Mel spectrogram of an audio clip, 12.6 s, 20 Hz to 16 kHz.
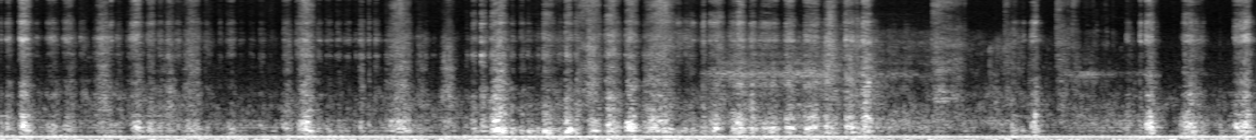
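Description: Faint pencil strokes scratching lightly across rough 300 gsm watercolour paper in short, irregular strokes, over a steady low electrical hum.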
